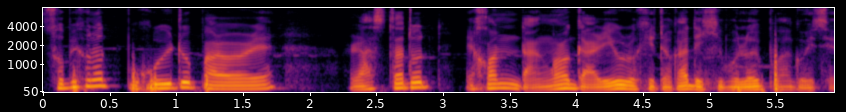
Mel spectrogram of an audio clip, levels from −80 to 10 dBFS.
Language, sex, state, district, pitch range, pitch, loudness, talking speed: Assamese, male, Assam, Sonitpur, 105-155 Hz, 130 Hz, -15 LUFS, 120 wpm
